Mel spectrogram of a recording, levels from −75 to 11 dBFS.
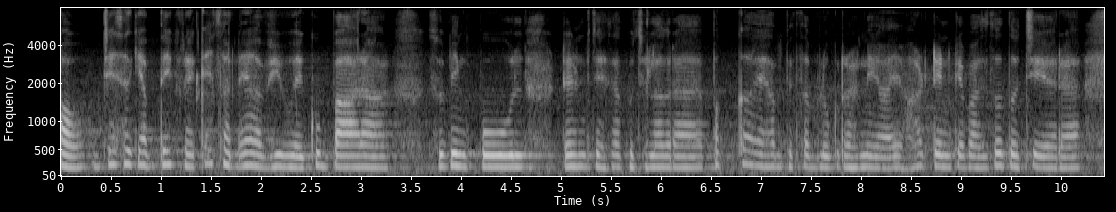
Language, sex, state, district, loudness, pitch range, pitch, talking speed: Hindi, female, Bihar, Begusarai, -19 LUFS, 195-210 Hz, 200 Hz, 205 wpm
